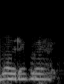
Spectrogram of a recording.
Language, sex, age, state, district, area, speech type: Marathi, female, 18-30, Maharashtra, Nagpur, urban, conversation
